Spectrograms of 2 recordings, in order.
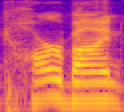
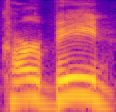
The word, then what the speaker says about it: carbine: I was ashamed that all my life I've been saying carbine, carbine, carbine instead of carbine. Damn it, it's carbine, and I was wrong forever.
